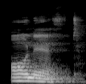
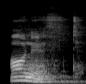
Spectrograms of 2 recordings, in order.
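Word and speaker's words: honest: जाएगा क्या हो जाएगा किसी भी वॉवेल के पहले ह आता है तो ह का उच्चारण नहीं किया जाता है तो जैसे की ओ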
